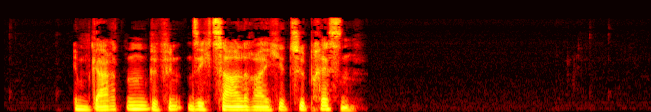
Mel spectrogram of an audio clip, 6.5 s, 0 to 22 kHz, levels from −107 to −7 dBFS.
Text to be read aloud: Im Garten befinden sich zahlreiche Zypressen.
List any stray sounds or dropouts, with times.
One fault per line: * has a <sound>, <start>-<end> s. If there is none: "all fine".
all fine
